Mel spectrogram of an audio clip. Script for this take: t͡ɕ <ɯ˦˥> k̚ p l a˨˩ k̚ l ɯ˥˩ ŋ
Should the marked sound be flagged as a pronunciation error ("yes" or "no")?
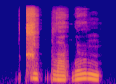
no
